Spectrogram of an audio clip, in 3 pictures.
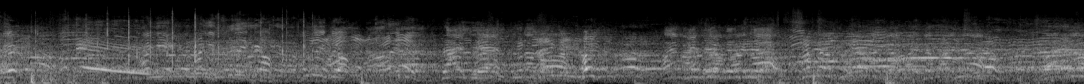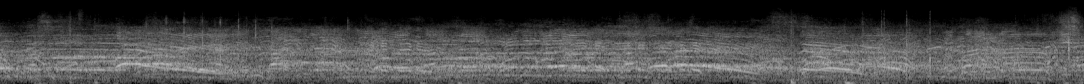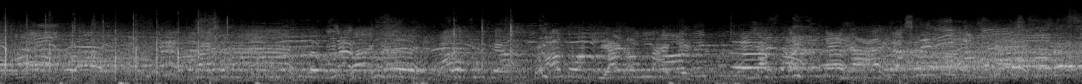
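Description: Many voices shouting over one another throughout: the crowd and cornermen yelling during a kickboxing bout. Sharp smacks of kicks and punches landing cut through now and then.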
